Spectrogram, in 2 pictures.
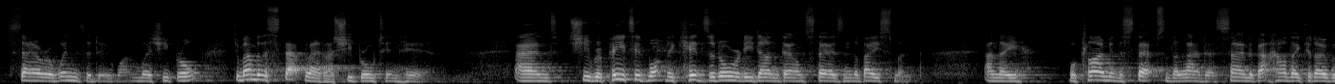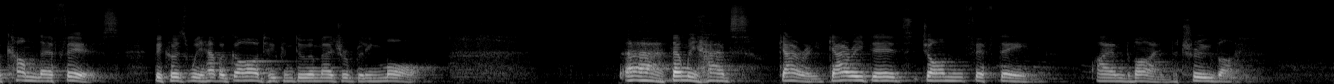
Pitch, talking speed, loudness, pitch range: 165 Hz, 165 wpm, -27 LUFS, 150-180 Hz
